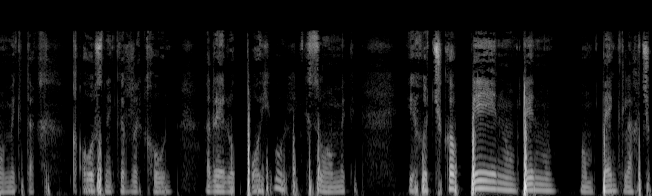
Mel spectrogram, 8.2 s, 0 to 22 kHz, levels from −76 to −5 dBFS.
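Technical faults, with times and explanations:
Throughout: low-delay AAC compression; speech sounds rough and grainy, with noise between harmonics and a thin top band, likely from AAC-ELD short frames near 32 kbps.
2.91–3.0 s: AAC frame loss with muting; an 80 ms soft-edged hole where decoded audio fades out and back in, consistent with about four lost frames zeroed.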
